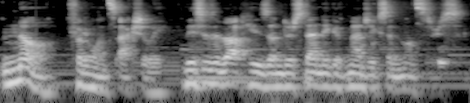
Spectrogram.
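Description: A man's voice: on the low side, moderate pace, pushed and bright. A man chatting casually and role-playing as a player in a tabletop game. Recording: echoey room, music behind.

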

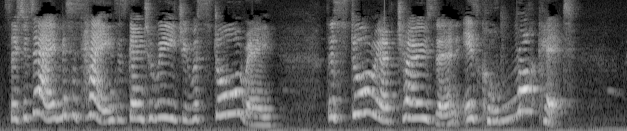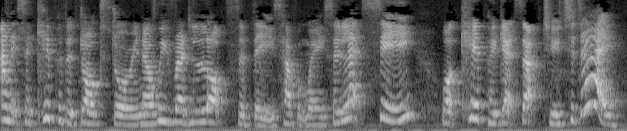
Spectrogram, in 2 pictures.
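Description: Young female storyteller for children, bright and sing-song, speaking from a distance in an echoey room. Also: high-pitched, moderate pace. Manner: expressive, sing-song, addressing young listeners. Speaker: teacher reading a storybook to children. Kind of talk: animated children's storybook reading with asides. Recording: roomy echo, distant microphone.

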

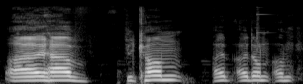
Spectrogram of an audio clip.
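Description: A man hosting a gaming video, chatting and shouting excitedly with friends on a voice call. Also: sits high, slow pace, slight background noise. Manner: loud, excitable, yelling during fights. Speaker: gaming channel host.

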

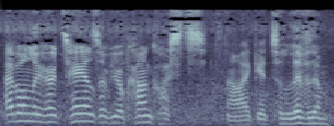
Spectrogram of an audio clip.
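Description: A quick-witted Viking raider, fairly high-voiced and self-assured, with clear game ambience behind. He delivers lines with dry humor. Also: lively intonation, noisy background. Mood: wry. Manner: wry, confident. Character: witty confident Viking raider.

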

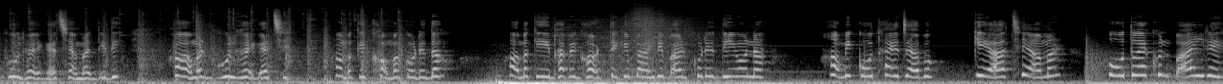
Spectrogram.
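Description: Cartoon young bride: extremely high, meek, tearful pleading over music. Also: female voice, fairly even intonation, moderate pace, long pauses. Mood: desperate pleading. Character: meek pregnant young wife, begging.

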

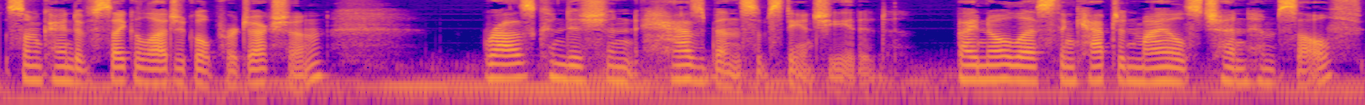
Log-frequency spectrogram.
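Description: A woman's voice: low-pitched, noisy background. An actress playing a lone young woman stranded in space who records a log, talking in a hesitant, wry way with dry asides. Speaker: narrator keeping a log. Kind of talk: audio drama monologue.

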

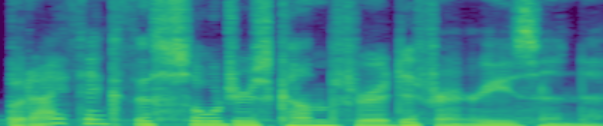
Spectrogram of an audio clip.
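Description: A man narrating first-person fiction in a deliberate, brooding, dramatic way, drawing out his phrases. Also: on the high side, wildly swooping pitch, creaky. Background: music.

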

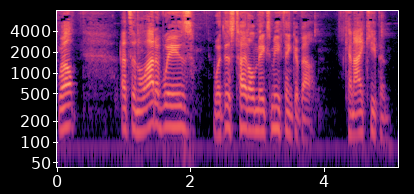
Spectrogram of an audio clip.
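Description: An American man in his thirties reading a picture book aloud to children, commenting and asking questions with drawn-out emphasis on key words. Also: fairly high pitch. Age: 30s. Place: small indoor room at home.

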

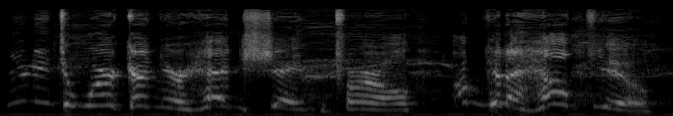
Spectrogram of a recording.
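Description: A woman playing an excitable, naive little boy in an improvised cartoon fandub, giggly, rambling and given to shouting. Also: extremely high pitch, moderate pace, full character voice. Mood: goofy, excited.

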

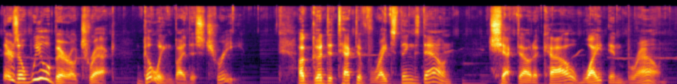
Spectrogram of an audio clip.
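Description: A man reading a children's storybook aloud in an animated, deliberate storytelling manner. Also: on the low side, soft background music. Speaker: children's book reader. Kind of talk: expressive storybook read-aloud.

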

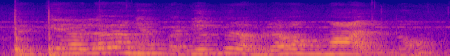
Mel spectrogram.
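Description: A woman's voice: sits high, fast, background noise. A middle-aged woman from Peru with a Peruvian accent, chatting casually and teasing her daughter with short interjections. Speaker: streamer's mother. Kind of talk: casual chat.

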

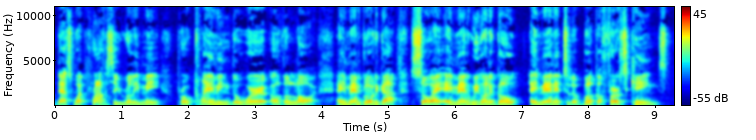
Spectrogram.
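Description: A middle-aged male evangelist with a raspy voice, preaching fervently from a chair in his living room and sprinkling in amens and hallelujahs. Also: on the high side. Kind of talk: home sermon and Bible study. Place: home living room, seated in a leather chair.

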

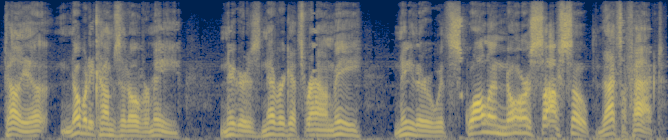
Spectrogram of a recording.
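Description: A man voicing a brutal, boastful planter with a rural Southern accent, loud and swaggering. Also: mid-range voice, moderate pace, gravelly, no room sound, voice pushed up. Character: brutal boastful male slave-driving planter.

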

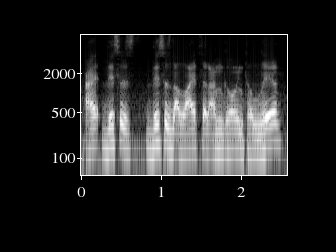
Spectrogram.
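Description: A man's voice: medium pitch, normal speed. A man from South Vietnam in his forties, talking bluntly to camera from a parked car, swearing freely and often repeating words as he restarts. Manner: blunt, swears freely, animated hand gestures. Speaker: vlogger and trader. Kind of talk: casual talk to camera. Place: inside a parked car, outdoors. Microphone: phone or camera at arm's length with a lapel mic. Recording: faint car and street noise.

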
